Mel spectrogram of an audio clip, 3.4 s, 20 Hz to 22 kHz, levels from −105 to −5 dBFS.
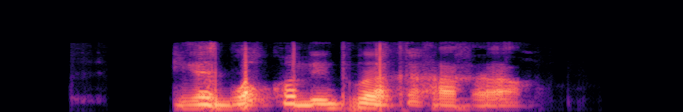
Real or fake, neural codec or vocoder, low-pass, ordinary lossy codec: fake; codec, 16 kHz in and 24 kHz out, 0.6 kbps, FireRedTTS-2 codec; 5.4 kHz; Opus, 64 kbps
